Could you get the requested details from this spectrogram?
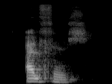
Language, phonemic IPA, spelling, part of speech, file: French, /al.fɔ̃s/, Alphonse, proper noun, LL-Q150 (fra)-Alphonse.wav
- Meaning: a male given name, feminine equivalent Alphonsine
